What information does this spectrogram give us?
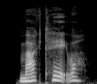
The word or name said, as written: magthaver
